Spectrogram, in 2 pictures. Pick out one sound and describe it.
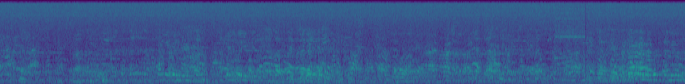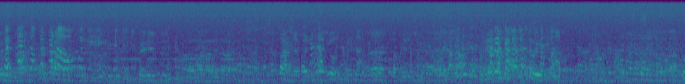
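A crowd of men and women chatters loudly all around in a busy room.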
